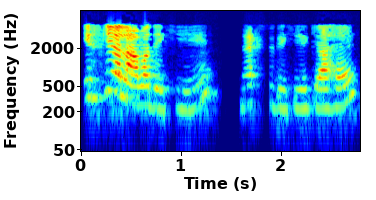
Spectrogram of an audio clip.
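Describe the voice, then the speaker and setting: Woman teacher, high voice, unhurried, patient drills of word pairs, slightly dull studio sound. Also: animated. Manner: slow, patient, repeats word pairs and asks rhetorical questions. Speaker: Hindi teacher. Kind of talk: virtual classroom grammar lesson.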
